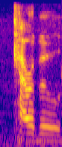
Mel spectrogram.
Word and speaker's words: caribou: Now, do you know about the animals caribou? Caribou, yeah, I've seen on the TV. I've never seen it. Yeah, before. spelled differently, but it pronounced the same.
